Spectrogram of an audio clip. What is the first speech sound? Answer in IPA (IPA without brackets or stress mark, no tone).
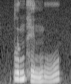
p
